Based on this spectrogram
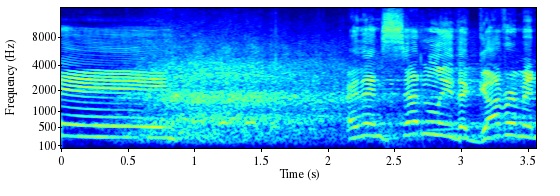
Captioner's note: audience laughing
